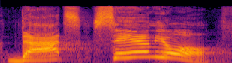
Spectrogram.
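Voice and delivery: high, very drawn-out exclamation; mock astonished cry. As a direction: cry out the name slowly, hammed-up. Saul recognizes the summoned spirit.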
